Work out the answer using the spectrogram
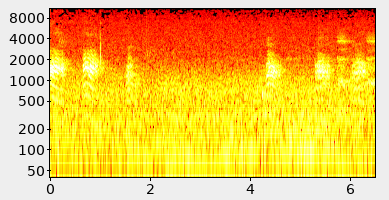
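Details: A large-billed crow in Cheongju, South Korea, gives hoarse, nasal caws, singly and in quick pairs, about six in as many seconds, over a steady low rumble of distant traffic.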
